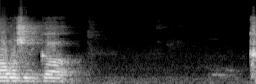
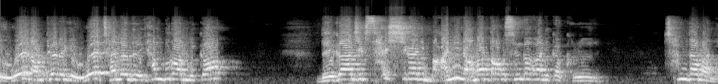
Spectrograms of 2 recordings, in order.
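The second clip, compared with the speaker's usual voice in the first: higher, louder pulpit exhortation; full-force preaching; 7 semitones higher, 4 dB louder than usual. Real, not acted. Pastor confronting listeners who mistreat their families, impassioned preaching. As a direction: challenge the congregation with insistent questions.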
